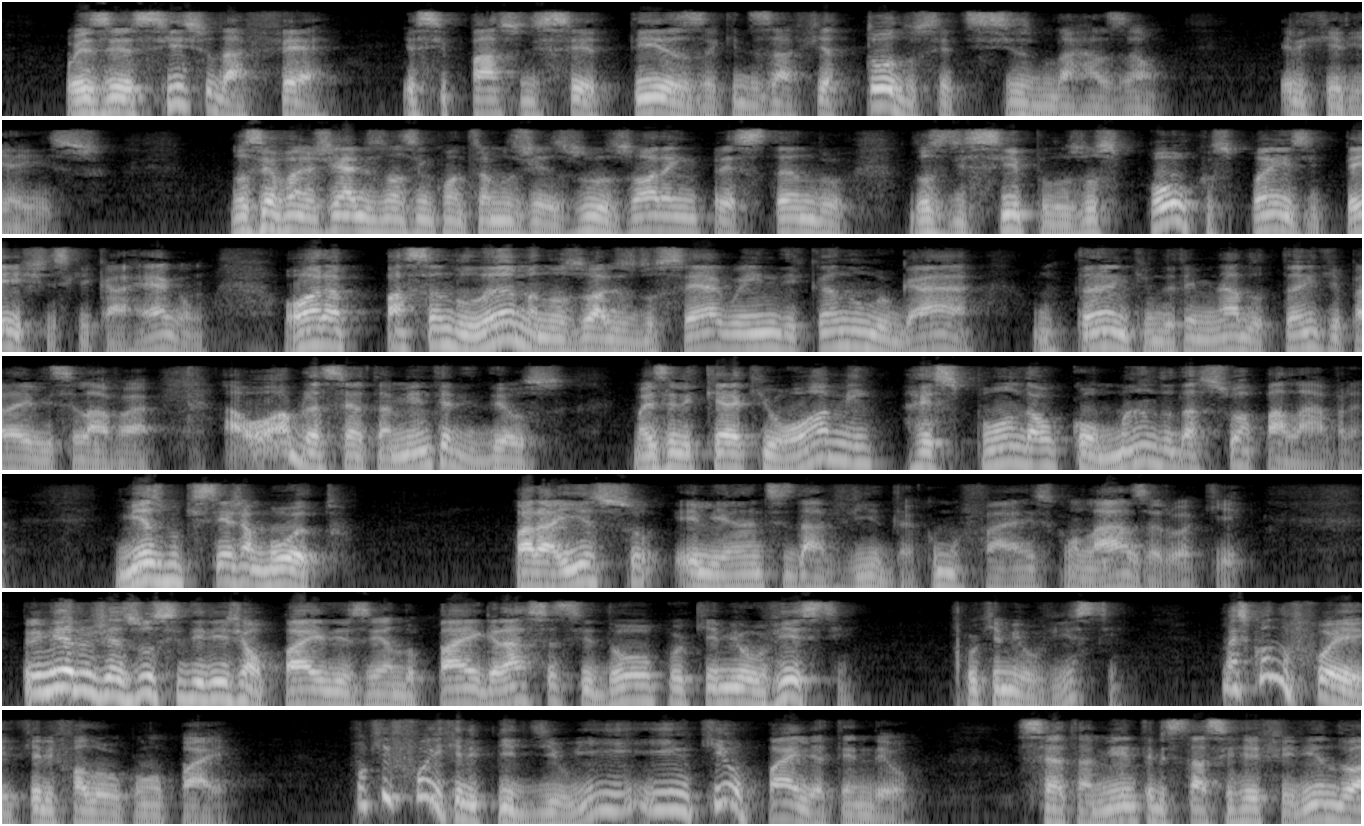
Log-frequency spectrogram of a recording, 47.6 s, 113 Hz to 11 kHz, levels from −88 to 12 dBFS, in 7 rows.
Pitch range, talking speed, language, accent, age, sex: 80-115 Hz, 165 wpm, Portuguese, Brazilian, 50-69, male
